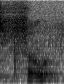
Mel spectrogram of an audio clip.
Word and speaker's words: Folx: Il s'écrit d'ailleurs Folx, F-O-L-X, ça se prononce faux, et ça vient du latin fauces, qui veut dire gorge.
